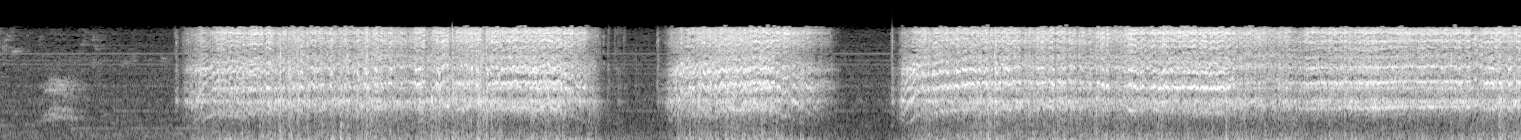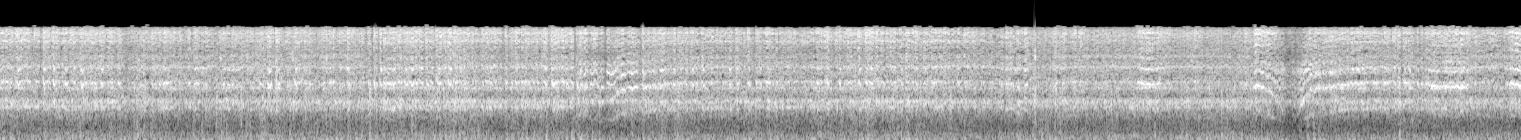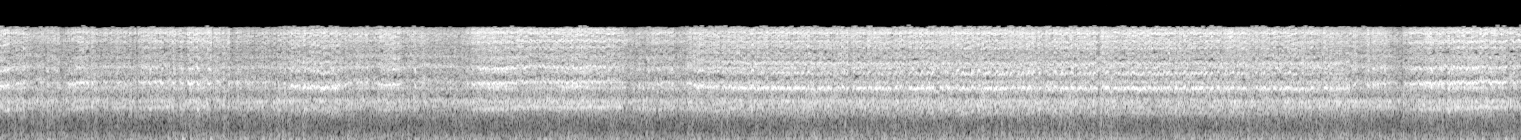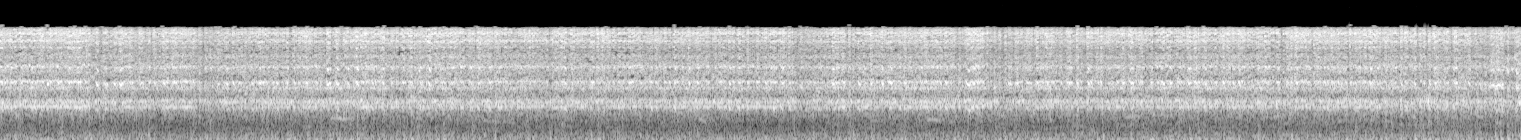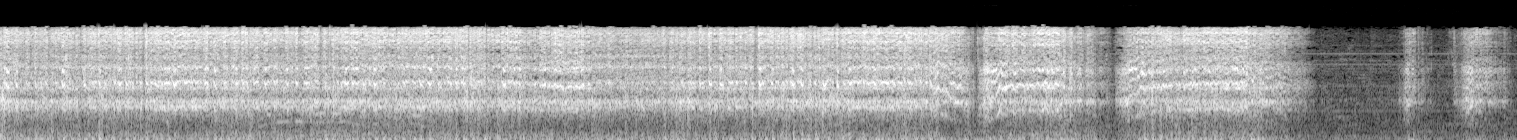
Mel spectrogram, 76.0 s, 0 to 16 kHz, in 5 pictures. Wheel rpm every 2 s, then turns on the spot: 0, 170, 210, 100, 90, 220, 220, 230, 230, 230, 210, 220, 230, 220, 190, 220, 230, 220, 220, 210, 210, 210, 220, 230, 230, 230, 230, 230, 240, 230, 230, 230, 230, 220, 230, 130, 120, 20.
none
